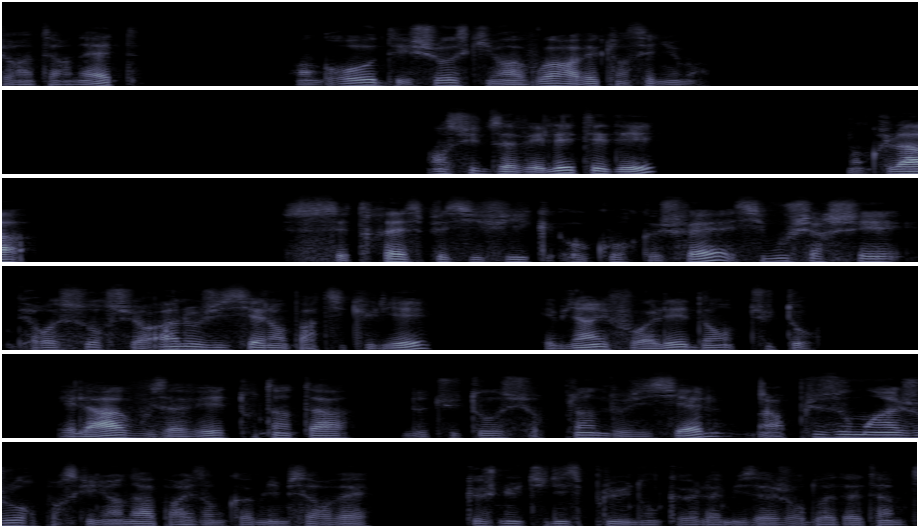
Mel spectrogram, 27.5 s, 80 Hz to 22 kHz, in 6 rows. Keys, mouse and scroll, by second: 5.7 click, 7.3 click, 10.8-11.6 scroll down 4, 15.9 click, 17.4 click, 18.5 scroll down 2, 20.6-21.0 scroll down 1, 21.4 scroll down 2.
